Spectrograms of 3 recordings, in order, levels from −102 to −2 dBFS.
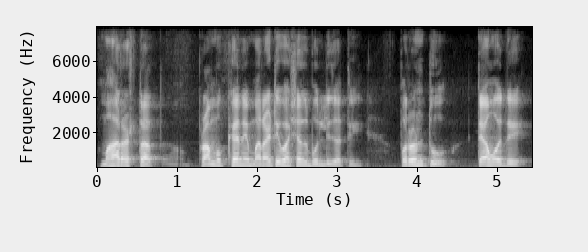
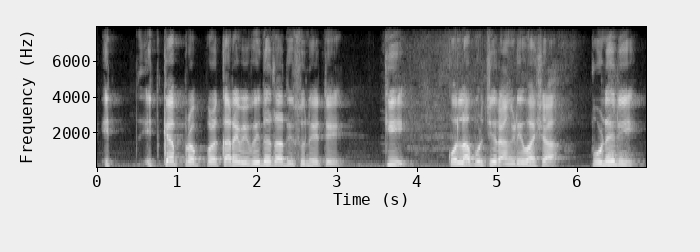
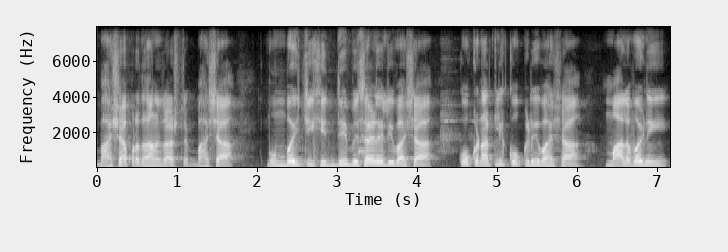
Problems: constant background noise, echo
